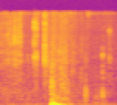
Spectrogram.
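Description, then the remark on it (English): A paper Quality Street chocolate wrapper being unwrapped: one short, soft rustling burst followed by a few faint crinkles, with no talking. “Oh, these paper packagings are quite good, actually.”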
